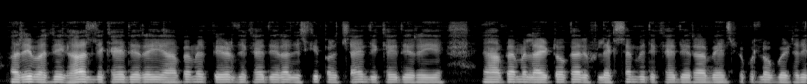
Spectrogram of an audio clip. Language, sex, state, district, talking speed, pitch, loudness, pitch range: Hindi, male, Chhattisgarh, Rajnandgaon, 280 wpm, 115 Hz, -22 LUFS, 110-115 Hz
